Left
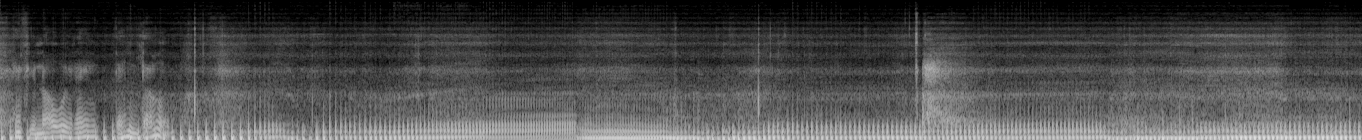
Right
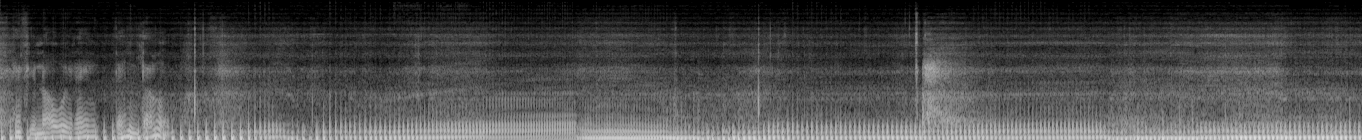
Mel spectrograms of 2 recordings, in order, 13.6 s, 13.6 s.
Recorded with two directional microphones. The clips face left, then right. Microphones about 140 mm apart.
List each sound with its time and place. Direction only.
0.1 s speech: 15° left (ahead or behind)
9.1 s vehicle: 10° left (ahead or behind)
